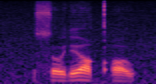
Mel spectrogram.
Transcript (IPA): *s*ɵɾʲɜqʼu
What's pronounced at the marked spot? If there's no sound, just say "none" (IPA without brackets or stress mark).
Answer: s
